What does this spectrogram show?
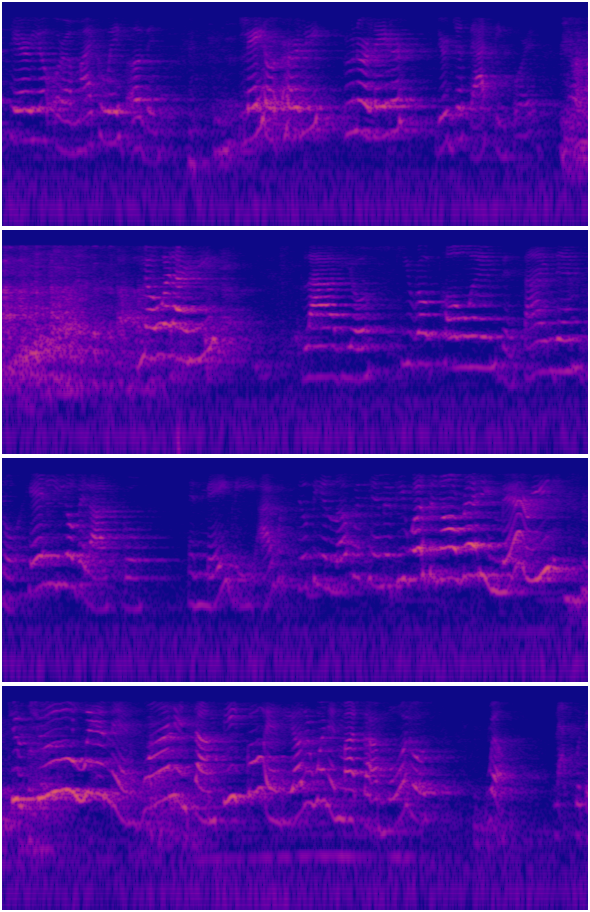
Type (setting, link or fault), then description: setting, busy venue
